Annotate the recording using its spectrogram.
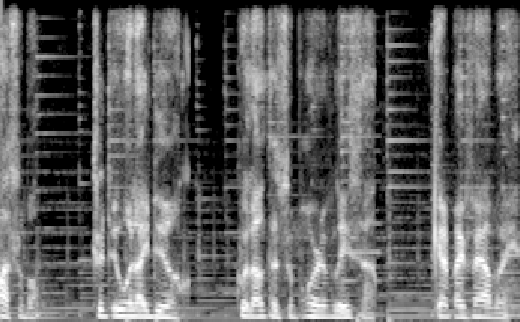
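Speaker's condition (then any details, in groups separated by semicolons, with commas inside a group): ALS; onset with twitching, three years to confirm; about nine years since onset, six since diagnosis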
